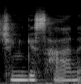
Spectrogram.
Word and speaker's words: Chinggis Khan: Also, I want to just mention that Genghis Khan's name is pronounced as Chinggis Khan in Mongolia.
